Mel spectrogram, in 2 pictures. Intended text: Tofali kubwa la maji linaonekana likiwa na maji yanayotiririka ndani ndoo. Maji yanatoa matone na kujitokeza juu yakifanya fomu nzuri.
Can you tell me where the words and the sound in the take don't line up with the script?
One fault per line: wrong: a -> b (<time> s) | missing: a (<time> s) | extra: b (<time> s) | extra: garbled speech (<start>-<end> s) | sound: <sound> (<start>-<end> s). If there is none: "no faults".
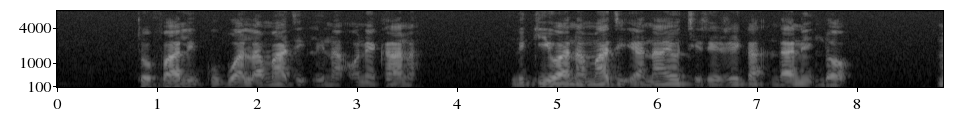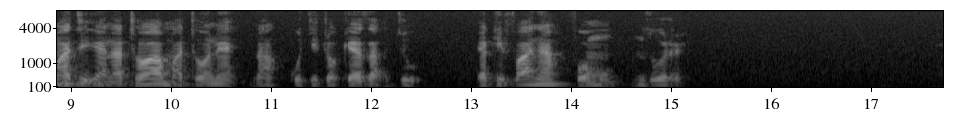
no faults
